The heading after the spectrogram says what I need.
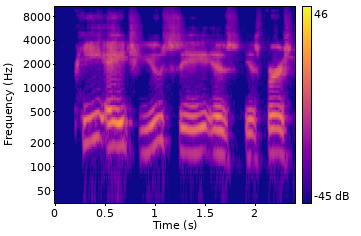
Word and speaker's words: Phuc: Phu Dat Bitch is his real name. I guess it's pronounced Phu, not Phuc.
